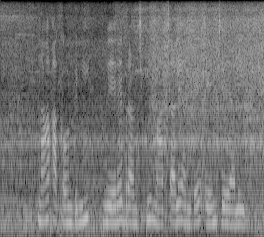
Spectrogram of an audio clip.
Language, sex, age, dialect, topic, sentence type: Telugu, female, 31-35, Utterandhra, banking, question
